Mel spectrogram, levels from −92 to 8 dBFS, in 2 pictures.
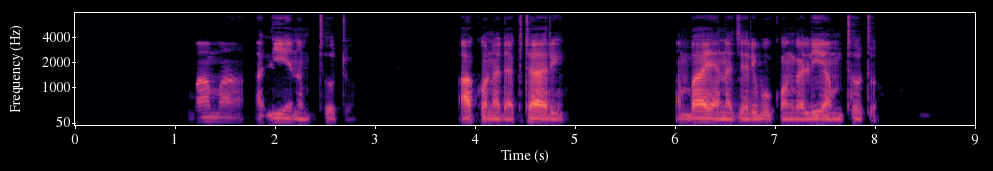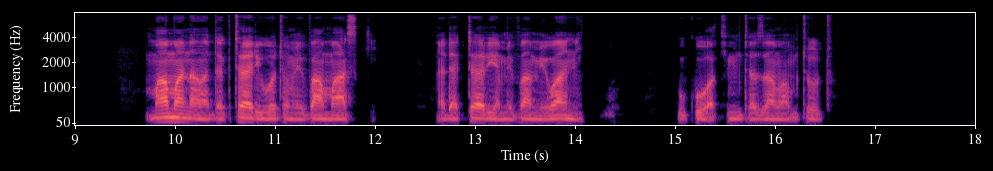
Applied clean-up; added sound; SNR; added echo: none; none; none; none.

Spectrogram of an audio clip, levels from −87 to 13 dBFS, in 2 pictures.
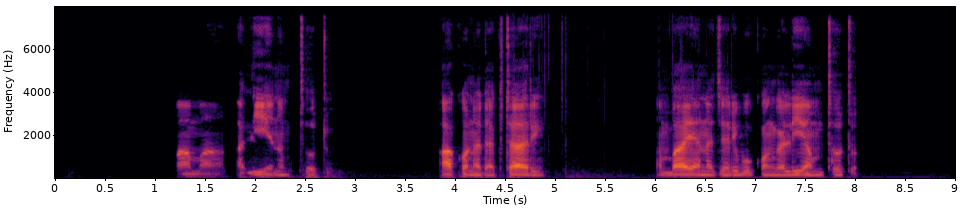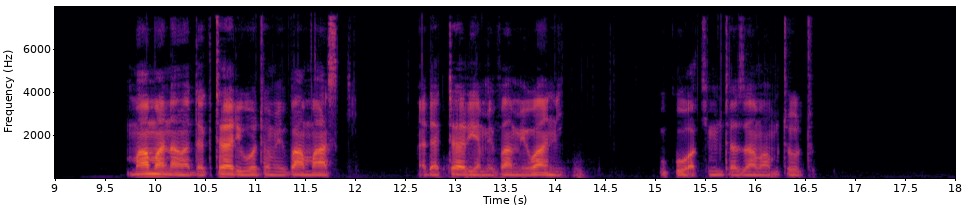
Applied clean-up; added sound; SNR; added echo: neural mask model RNNoise.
